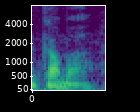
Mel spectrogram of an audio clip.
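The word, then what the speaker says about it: كما: উচ্চারণটা হলো রব্বির হামহুমা কামা, বোন যেটা বলেছেন কামা, মিম আলিফ আছে, টানটা হয়তো মনে পড়েনি, কামা রাব্বায়ানি সগীরা।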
